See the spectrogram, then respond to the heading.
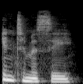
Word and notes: intimacy: British English

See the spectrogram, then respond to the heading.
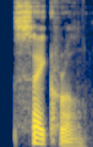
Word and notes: sacral: British English

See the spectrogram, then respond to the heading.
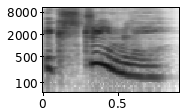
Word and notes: extremely: British English

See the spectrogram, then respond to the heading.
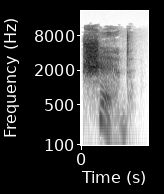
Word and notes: shed: British English

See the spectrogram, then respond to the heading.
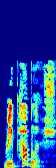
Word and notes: republish: British English

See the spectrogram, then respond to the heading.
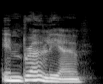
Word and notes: imbroglio: British English

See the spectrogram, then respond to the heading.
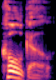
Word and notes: call-girl: British English

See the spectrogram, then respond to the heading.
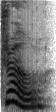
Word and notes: droll: British English

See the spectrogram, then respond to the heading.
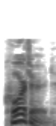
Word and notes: quartered: British English

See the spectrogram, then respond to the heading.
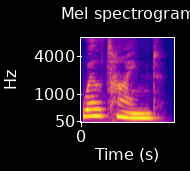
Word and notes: well-timed: British English

